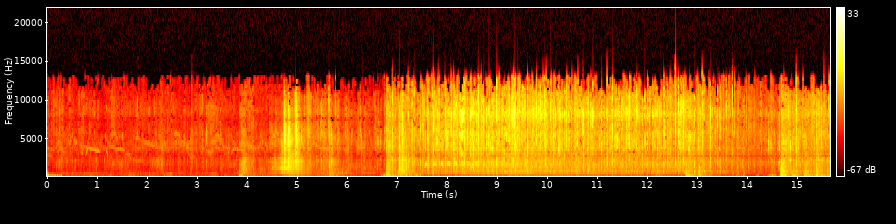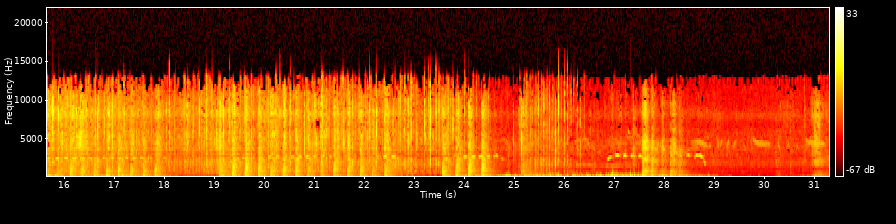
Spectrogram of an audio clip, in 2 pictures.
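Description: A flock of young racing pigeons taking off from their loft and flying round: a clatter of many wings flapping, coming in several long bursts with short lulls.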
